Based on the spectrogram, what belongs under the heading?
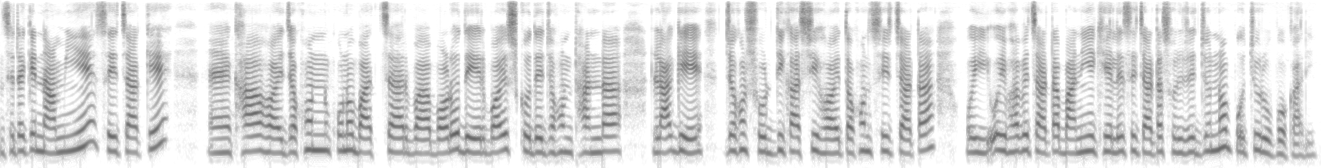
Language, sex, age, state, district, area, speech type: Bengali, female, 45-60, West Bengal, Nadia, rural, spontaneous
